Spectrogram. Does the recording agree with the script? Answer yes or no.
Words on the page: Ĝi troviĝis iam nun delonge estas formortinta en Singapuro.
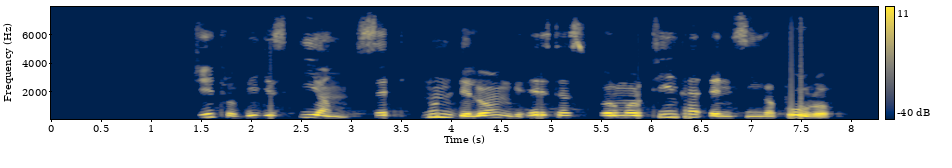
no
